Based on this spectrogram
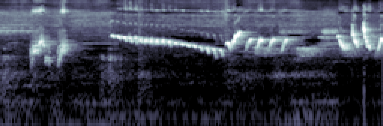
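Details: White-rumped shama in captivity, singing in a fierce, energetic fighting style: a long descending series of rapid whistled notes, then upslurred chirps repeated in a quick sequence, with a faint background hum.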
